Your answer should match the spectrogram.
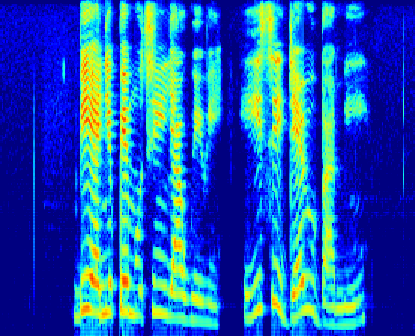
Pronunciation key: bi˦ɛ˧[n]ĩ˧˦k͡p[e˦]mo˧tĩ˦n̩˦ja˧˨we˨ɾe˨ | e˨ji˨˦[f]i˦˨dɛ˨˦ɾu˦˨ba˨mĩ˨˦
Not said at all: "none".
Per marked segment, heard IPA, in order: n, e˦, s

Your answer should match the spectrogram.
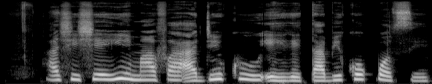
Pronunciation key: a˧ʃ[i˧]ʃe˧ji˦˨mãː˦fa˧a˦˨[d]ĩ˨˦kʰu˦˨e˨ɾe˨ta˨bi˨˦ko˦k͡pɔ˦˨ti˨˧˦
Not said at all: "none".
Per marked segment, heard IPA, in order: i˧, d

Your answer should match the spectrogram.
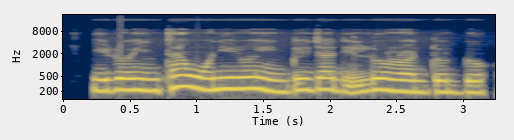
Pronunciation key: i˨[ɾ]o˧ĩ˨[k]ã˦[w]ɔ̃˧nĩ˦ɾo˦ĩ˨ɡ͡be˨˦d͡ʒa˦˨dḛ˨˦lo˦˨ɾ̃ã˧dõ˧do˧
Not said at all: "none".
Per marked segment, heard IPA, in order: ɾ, t, w

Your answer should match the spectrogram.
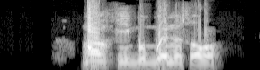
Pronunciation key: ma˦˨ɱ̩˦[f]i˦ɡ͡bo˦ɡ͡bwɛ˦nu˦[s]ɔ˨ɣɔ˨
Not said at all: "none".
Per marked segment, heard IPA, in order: f, s

